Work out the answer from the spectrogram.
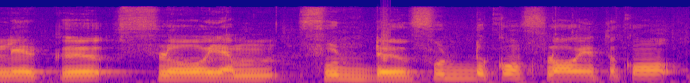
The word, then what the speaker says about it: phloem: xylem and phloem pathina eppovume group ah irupanga, bundle ah irupanga.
